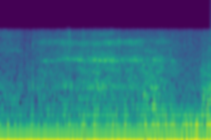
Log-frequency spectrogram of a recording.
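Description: A faint, steady hiss of breathing close to the microphone, with no distinct events.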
